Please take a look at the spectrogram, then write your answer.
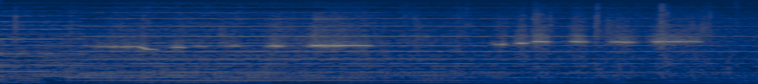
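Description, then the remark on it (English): Someone whistles a short melody, a few sliding held notes followed by a quicker run of separate pitched notes, moderately soft over a low steady background hum. “Funny how it didn't surprise me that he was late, even though he knew I was waiting in a part of town where it's not advisable to just stand around whistling.”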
